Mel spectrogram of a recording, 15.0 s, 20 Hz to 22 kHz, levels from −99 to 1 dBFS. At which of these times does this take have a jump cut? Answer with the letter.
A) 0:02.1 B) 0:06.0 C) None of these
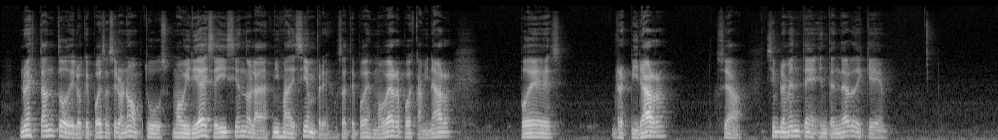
A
